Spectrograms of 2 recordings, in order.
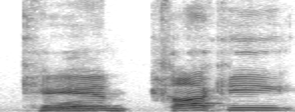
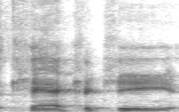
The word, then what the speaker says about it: Kankakee: tackle in America from can cocky Illinois that's that's listen it's Kankakee and my wife my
